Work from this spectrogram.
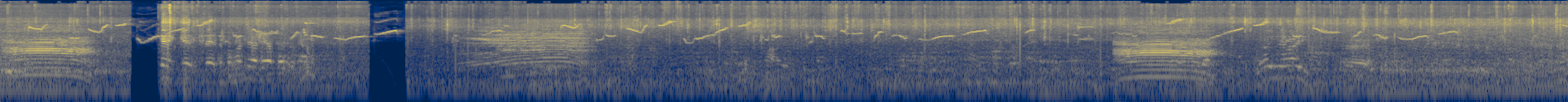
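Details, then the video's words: Tame herd of cows driven along in the afternoon, a fat cow calling the female: long, deep, wavering moos near the start, mid-clip and again around eleven seconds, over steady chirping and twittering birdsong throughout. "The funny sound of a fat cow calling the female"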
